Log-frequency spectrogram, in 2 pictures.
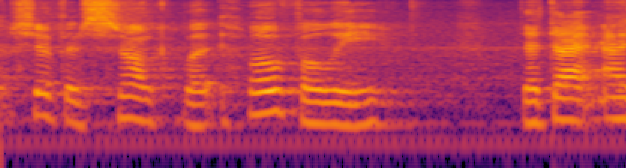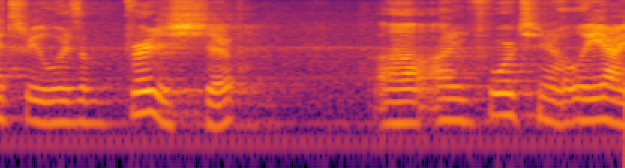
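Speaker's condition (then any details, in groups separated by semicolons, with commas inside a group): Cerebral palsy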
